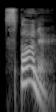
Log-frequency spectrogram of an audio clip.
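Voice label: "spawner", British English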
